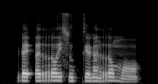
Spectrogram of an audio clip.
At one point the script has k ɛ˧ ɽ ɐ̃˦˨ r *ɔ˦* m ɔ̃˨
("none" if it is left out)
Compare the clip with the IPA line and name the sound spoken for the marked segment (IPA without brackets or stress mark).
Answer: ɔ˦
